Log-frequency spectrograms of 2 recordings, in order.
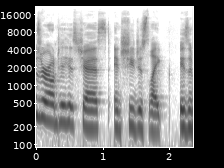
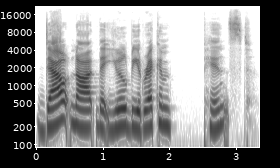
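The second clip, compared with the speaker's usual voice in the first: slow, measured Highland voice; calm Scottish lord; 6 dB louder, much slower than usual. Acted. Captor thanks her for healing his men, slow and calm. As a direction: weigh each word, slow and grave. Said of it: "he said calmly".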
